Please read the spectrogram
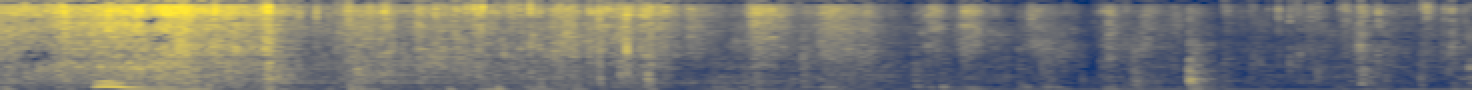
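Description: Plastic shopping bags rustling and crinkling as they are handled, loudest in the first second or so, then fainter handling noise with a single knock about six seconds in.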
